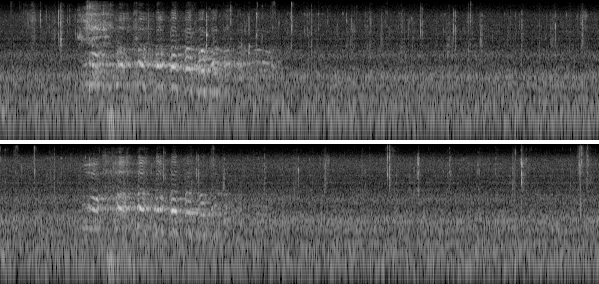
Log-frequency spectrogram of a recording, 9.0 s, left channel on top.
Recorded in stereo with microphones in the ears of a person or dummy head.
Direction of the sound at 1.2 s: 55° right (ahead or behind).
